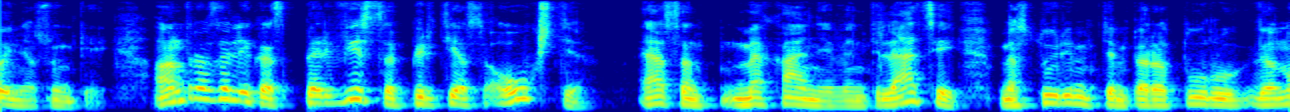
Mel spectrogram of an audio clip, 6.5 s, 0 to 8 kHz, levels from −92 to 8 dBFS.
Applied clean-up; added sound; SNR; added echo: none; none; none; none.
